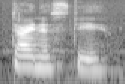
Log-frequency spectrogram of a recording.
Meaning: 1. A series of rulers or dynasts from one family 2. A family considered over time, with its ancestors and descendants 3. The polity or historical era under the rule of a certain dynasty
- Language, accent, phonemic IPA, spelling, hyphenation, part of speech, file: English, US, /ˈdaɪnəsti/, dynasty, dy‧nas‧ty, noun, En-us-dynasty.ogg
